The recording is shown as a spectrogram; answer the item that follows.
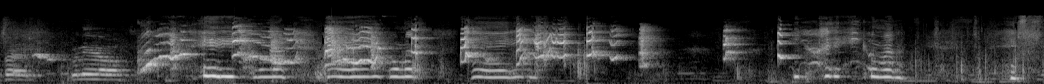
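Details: Pet dog very happy to see its owner, giving excited high whines and yips, rising and falling, in quick uneven bursts with a few short barks, while a person talks encouragingly over it.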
